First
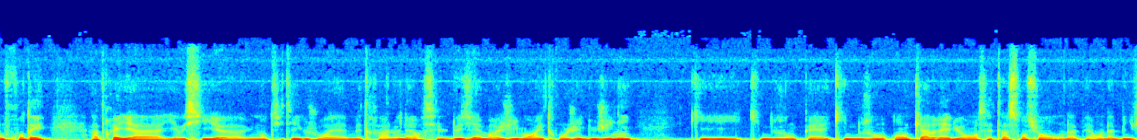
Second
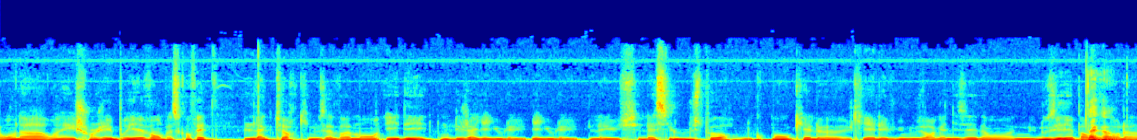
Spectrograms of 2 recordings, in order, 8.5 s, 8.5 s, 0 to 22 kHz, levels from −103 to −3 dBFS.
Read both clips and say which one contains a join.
second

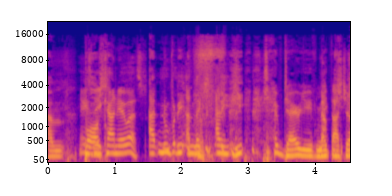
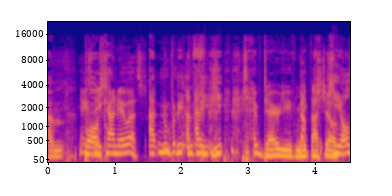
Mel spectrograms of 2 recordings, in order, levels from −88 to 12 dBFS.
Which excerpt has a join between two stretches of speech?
second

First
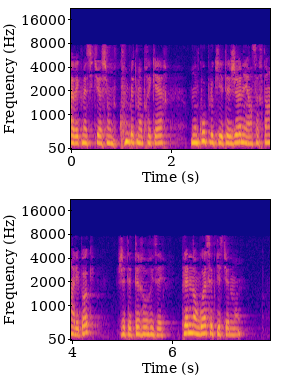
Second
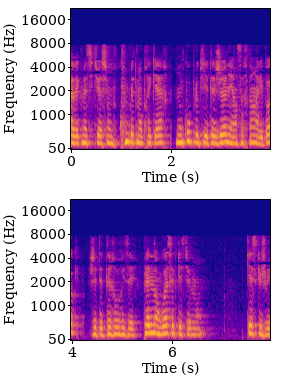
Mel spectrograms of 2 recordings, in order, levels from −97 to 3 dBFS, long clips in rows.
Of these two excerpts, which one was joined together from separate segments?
second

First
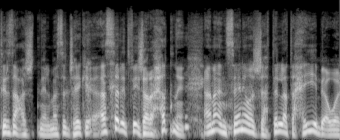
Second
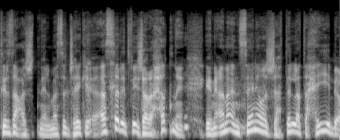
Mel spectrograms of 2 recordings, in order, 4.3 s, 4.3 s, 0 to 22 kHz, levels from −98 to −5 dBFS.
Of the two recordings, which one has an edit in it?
first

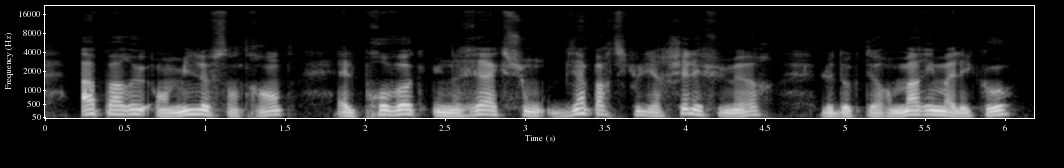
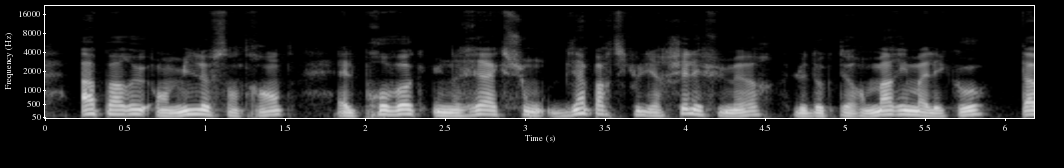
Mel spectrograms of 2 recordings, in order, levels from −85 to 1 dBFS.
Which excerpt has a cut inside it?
second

